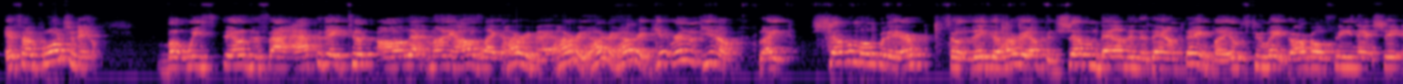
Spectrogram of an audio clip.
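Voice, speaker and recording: A man telling a casual story about his own night out, animated and slangy, swearing freely. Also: sits high, normal speed. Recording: echoey room.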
